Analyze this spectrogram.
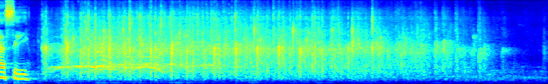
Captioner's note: applause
